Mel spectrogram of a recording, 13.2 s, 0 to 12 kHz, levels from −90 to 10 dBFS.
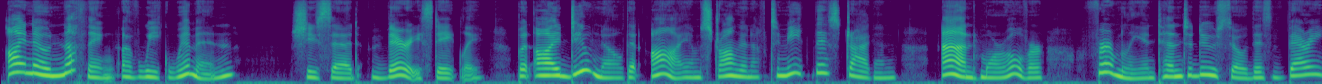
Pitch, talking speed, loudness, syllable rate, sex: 225 Hz, 150 wpm, -17 LUFS, 4.1 syllables/s, female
